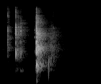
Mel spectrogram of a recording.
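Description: A can of Lone Pine milkshake double IPA is cracked open: a couple of short clicks, then a sharper, louder pop followed by a brief burst of fizzing hiss that quickly dies away into silence.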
